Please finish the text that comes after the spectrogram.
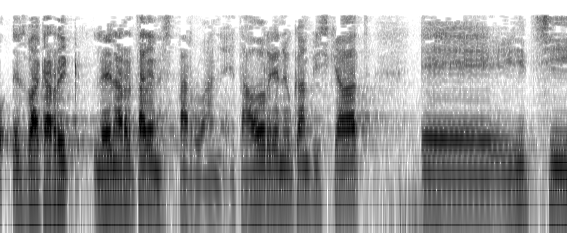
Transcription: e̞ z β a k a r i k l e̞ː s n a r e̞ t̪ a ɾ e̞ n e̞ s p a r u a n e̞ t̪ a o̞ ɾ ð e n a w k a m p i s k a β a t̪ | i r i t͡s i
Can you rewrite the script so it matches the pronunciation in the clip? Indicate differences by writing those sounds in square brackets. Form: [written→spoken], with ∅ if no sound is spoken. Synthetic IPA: e̞ z β a k a r i k l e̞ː [s→∅] n a r e̞ t̪ a ɾ e̞ n e̞ s p a r u a n e̞ t̪ a o̞ ɾ [ð→ɣ] e n [a→e] w k a m p i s k a β a t̪ | i [r→ɾ] i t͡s i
